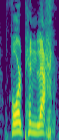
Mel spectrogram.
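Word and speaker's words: Ffordd Pen: name of the street I actually listened to a CNN report about the name of the street and I believe that's how they pronounce it Ford pen oh good I could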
